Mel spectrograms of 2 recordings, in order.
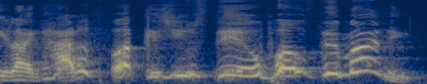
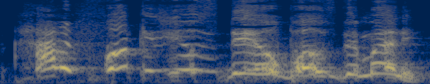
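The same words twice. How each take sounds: First: Said in the usual way. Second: Angry shouted repeat; shouting in disbelief. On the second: Real, not acted. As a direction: voice jumps much higher into a real shout. Ranting at a rival.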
